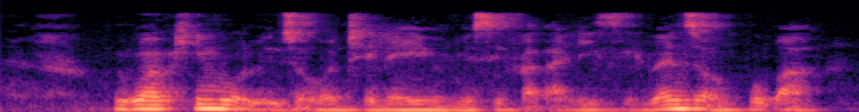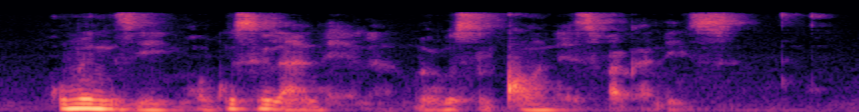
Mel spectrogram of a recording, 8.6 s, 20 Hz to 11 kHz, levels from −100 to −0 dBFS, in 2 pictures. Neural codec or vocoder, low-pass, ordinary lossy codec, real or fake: codec, 16 kHz, 2 kbps, FunCodec, trained on LibriTTS, 25 frames a second; 7.2 kHz; AAC, 64 kbps; fake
